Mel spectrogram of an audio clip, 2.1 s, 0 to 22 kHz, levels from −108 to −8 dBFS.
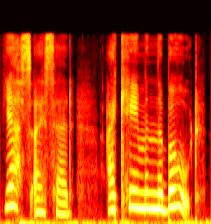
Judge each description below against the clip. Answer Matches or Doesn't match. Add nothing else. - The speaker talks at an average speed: Doesn't match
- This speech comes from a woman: Matches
